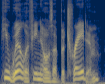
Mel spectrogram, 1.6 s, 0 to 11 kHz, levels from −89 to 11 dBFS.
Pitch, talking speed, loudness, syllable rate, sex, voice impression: 195 Hz, 305 wpm, -17 LUFS, 6.9 syllables/s, female, very feminine, young, slightly adult-like, very thin, tensed, slightly powerful, very bright, slightly soft, very clear, fluent, very cute, slightly intellectual, refreshing, sincere, calm, friendly, reassuring, very unique, very elegant, very sweet, lively, kind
